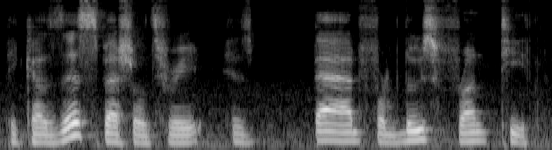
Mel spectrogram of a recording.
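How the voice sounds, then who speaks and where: A woman voicing a sensible, mildly scolding babysitter in a children's storybook, speaking in a measured, firm way. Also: medium pitch, warm tone, breathy edge.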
